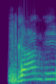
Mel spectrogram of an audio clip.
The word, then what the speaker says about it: گاندھی: اور اس کے بعد گاندھی بر وزن آندھی، گاندھی کی لکھی تھی.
